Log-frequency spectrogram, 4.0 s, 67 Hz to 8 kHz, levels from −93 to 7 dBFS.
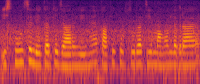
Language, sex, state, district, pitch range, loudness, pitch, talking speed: Hindi, female, Chhattisgarh, Raipur, 195-215 Hz, -18 LUFS, 205 Hz, 210 wpm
